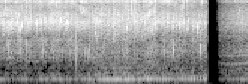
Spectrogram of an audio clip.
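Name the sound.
okra frying in oil in a pan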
